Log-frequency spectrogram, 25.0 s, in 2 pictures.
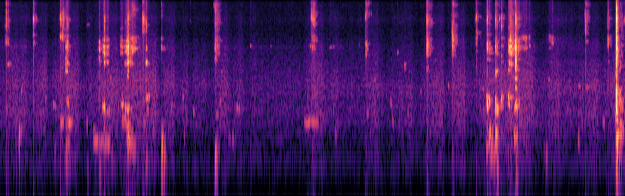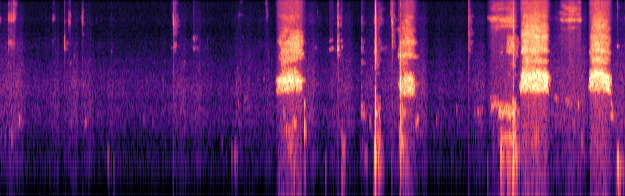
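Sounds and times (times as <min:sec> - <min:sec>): mouth clicks and smacks chewing: 0:06.2 - 0:06.4, 0:07.3 - 0:14.3.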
